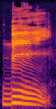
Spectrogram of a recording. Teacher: we stop the airflow at the lips and we release it with the vowel let's say e so we get B right the next one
